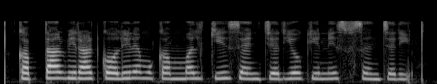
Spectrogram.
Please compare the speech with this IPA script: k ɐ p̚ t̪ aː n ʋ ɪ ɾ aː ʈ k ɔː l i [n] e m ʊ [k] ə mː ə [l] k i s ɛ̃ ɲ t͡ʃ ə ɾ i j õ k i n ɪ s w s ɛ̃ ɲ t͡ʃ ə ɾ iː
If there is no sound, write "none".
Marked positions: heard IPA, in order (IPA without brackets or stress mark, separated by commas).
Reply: n, k, l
